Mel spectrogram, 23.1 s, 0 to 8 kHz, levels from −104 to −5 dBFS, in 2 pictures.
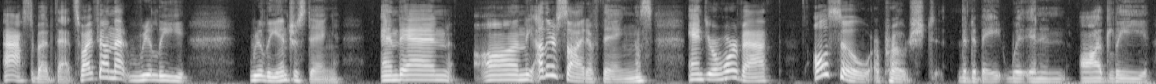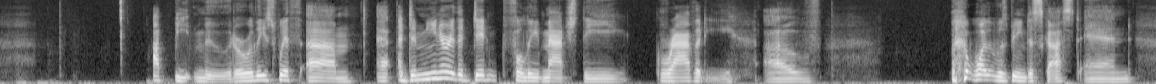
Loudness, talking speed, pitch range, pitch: -20 LUFS, 125 wpm, 105-160 Hz, 125 Hz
